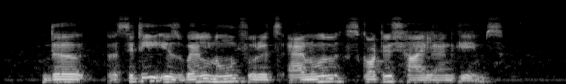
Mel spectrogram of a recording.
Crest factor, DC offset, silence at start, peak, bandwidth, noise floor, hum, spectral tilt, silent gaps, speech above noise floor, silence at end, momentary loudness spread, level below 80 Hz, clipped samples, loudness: 18 dB; under 0.1%; 0.45 s; -2 dBFS; 9.2 kHz; -60 dBFS; none; -5.5 dB/octave; none; 41 dB; 0.65 s; 12 LU; -58 dBFS; under 0.1%; -19 LUFS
